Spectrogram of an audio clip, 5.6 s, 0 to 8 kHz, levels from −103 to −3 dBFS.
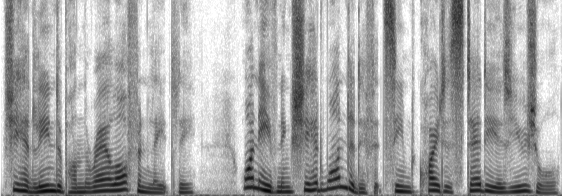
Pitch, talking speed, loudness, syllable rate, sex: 215 Hz, 225 wpm, -17 LUFS, 6.9 syllables/s, female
